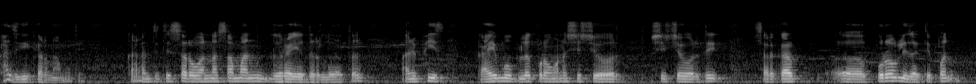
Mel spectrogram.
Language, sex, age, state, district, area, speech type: Marathi, male, 18-30, Maharashtra, Ratnagiri, rural, spontaneous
